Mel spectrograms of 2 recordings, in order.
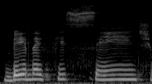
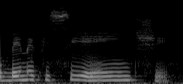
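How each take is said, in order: First: Beneficente slowly, ending "-CEN-te"; correct pronunciation. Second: Beneficiente with an extra I before "-ente"; common mispronunciation. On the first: Teacher giving the right word, Beneficente slow and correct. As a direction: say Beneficente slowly without an extra I. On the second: Teacher showing what many people say, beneficiente with added I. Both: Shown as a demonstration. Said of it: "muitas pessoas falam beneficiente".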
